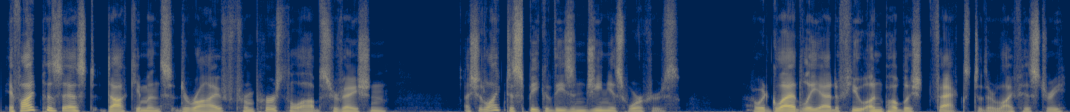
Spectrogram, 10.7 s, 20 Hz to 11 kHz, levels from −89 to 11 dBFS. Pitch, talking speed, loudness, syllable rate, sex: 130 Hz, 160 wpm, -23 LUFS, 5.6 syllables/s, male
